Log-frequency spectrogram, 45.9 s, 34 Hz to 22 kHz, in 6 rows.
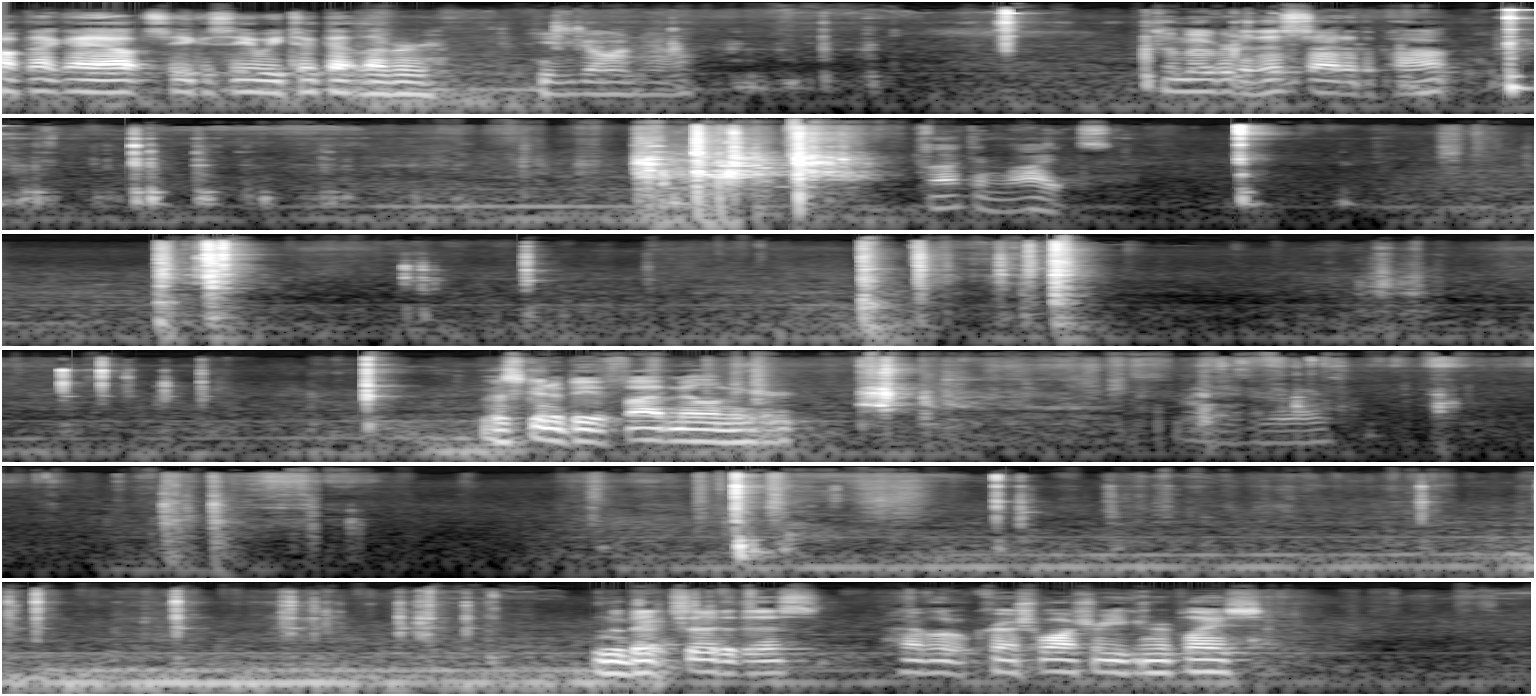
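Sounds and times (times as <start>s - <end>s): metallic clicks of hand tools: 4.9s - 5.2s
hand tools clinking on metal: 10.8s - 12.1s
low steady hum: 33.8s - 45.9s.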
